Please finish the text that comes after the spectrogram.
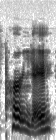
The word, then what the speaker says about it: Peryea: XI has that Xi sound, but it's pronounced, and my last name is Peryea, which is not Latin, it's French-Canadian from my husband's side.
